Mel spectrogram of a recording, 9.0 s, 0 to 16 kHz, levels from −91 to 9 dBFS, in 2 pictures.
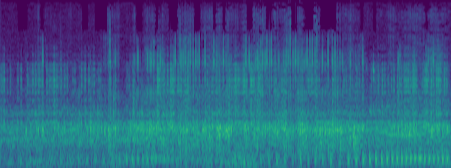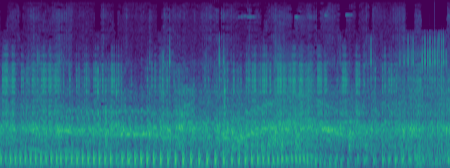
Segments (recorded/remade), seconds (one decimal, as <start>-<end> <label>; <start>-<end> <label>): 0.0-4.2 recorded; 4.2-5.1 remade; 5.1-5.8 recorded; 5.8-6.9 remade; 6.9-7.4 recorded; 7.4-8.4 remade; 8.4-9.0 recorded

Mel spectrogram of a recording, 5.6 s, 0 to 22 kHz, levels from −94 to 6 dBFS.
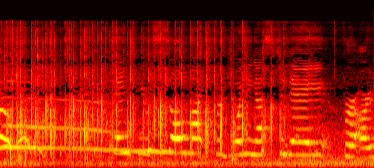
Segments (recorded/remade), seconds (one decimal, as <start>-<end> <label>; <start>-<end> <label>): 0.0-5.6 recorded

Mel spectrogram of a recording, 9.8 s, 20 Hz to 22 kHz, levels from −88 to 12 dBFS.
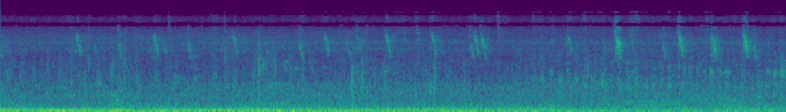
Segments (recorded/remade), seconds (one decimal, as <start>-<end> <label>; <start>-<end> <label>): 0.0-4.4 remade; 4.4-7.8 recorded; 7.8-9.8 remade

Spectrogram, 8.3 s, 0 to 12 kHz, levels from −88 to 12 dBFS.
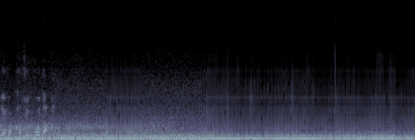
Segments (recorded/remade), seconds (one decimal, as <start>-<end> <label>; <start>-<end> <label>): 0.0-2.1 recorded; 2.1-2.8 remade; 2.8-4.1 recorded; 4.1-8.3 remade

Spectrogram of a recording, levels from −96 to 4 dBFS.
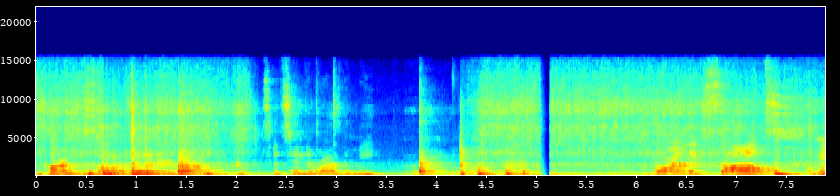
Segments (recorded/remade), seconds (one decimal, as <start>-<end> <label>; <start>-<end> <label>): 0.0-7.9 recorded

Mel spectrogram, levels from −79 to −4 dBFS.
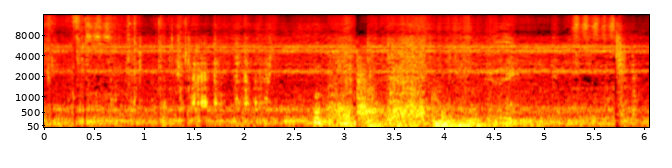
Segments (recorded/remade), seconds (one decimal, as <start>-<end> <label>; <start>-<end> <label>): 0.0-1.6 recorded; 1.6-2.4 remade; 2.4-3.2 recorded; 3.2-3.7 remade; 3.7-6.1 recorded

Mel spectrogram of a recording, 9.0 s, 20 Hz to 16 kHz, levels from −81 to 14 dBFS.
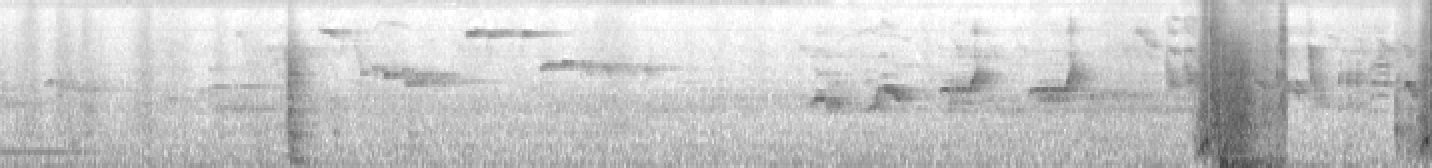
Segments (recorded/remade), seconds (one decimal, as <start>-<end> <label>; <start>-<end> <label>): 0.0-6.6 recorded; 6.6-8.0 remade; 8.0-9.0 recorded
